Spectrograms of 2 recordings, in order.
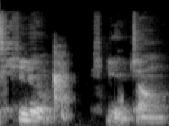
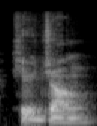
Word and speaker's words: Hiu Joong: Oh, but it's Hugh Zhang.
